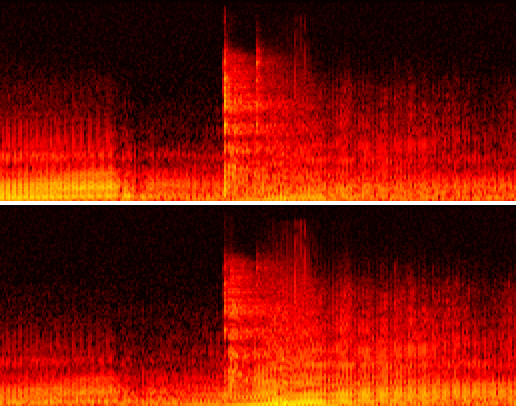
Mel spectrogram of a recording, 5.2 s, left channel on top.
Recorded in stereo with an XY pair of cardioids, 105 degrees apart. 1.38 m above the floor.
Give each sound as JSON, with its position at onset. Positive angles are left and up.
{"t": 2.2, "sound": "a dropped coin", "azimuth_deg": 65, "distance_m": 4.0}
